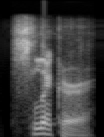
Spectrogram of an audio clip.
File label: "slicker", American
